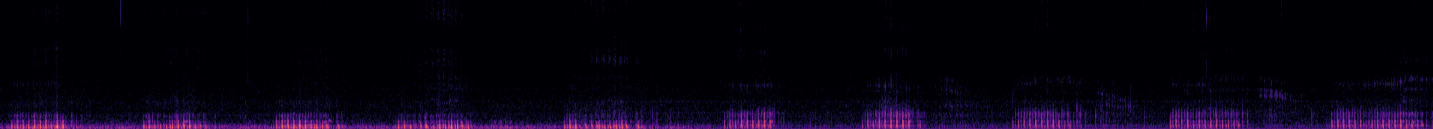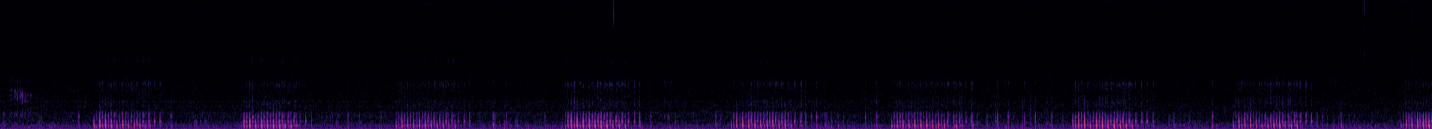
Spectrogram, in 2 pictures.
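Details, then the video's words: Relaxed pet cat giving deep motor purrs indoors: a low, buzzing rumble rising and falling in regular pulses about once per second, the rhythm of breathing in and out, with faint room noise. "Relaxing purring (ASMR cat sounds)"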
